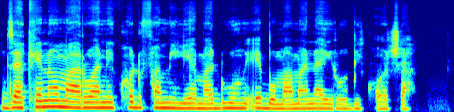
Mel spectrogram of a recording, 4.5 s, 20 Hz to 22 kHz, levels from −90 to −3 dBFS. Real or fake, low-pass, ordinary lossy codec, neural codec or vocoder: fake; none; none; codec, 44.1 kHz, 7.8 kbps, Pupu-Codec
